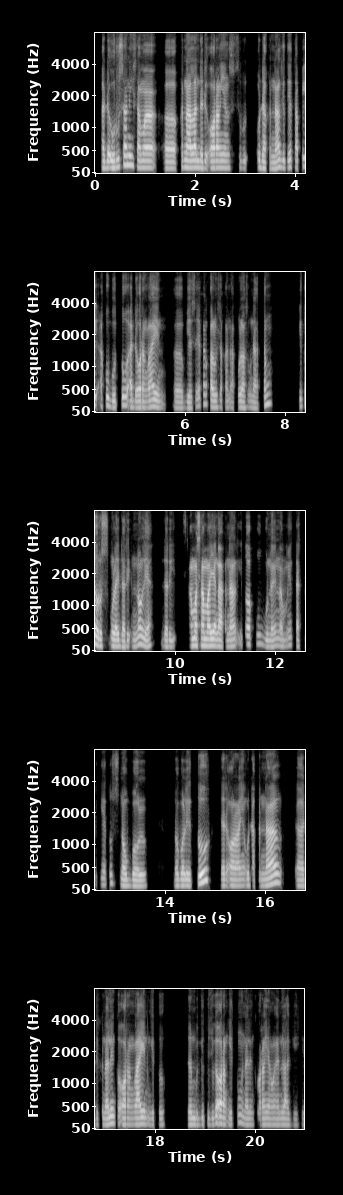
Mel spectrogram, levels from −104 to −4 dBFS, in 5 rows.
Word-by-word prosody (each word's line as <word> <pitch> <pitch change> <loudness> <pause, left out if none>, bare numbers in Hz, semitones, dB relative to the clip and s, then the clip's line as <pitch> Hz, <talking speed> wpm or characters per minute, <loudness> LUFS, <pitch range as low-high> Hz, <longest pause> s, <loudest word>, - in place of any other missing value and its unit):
ada 140 0 +3
urusan 170 +8 +3
nih 195 - -2
sama, 145 -1 +5 0.2
eee, 135 -1 +3
kenalan 150 -1 +6
dari 140 0 0
orang 145 0 +4
yang 140 0 -2
su 140 0 -13 0.2
udah 135 -2 +2
kenal 130 +2 +1
gitu 150 +1 -1
ya, - - -12
tapi 175 +5 -3
aku 150 +3 -3
butuh 165 +5 -3
ada 135 -2 -1
orang 130 0 +1
lain. 140 -1 +1 0.3
Eee, 120 -1 -6
biasanya 125 +4 -7
kan 200 0 -8
kalo 130 -1 +1
misalkan 130 -1 -11
aku 135 - -7
langsung 125 0 -4
dateng, 175 - -6 0.5
itu 155 - -7
harus 140 -6 +2
mulai 135 -2 +3
dari 130 -1 -1
nol 165 0 +2
ya, 145 +7 -3 0.2
dari 125 -1 -4 0.2
sama 145 +1 +3
sama 145 -1 +7
yang 140 -1 +5
nggak 125 -2 +4
kenal, 135 +2 0
itu - - -16
aku 185 +1 -2
gunain 135 -1 -4
namanya 155 +2 -7
tekniknya 140 +2 -12
itu 180 - -7
snowball, 125 -6 -2 0.5
snowball 125 0 0
itu 170 - +4 0.2
dari 125 0 -4
orang 125 0 0
yang 130 - -8
udah 125 -1 -5
kenal, 145 +9 +4 0.2
eee, 125 -1 -2
dikenalin 130 +4 -1
ke - - -4
orang 130 -1 0
lain 130 0 +2
gitu. 125 +1 -12 0.5
Dan 130 0 -2
begitu 130 +1 -11
juga 150 - +2
orang 135 -3 +2
itu 125 +4 -10
ngenalin 125 -4 -7
ke - - -26
orang 130 0 -2
yang 125 - -6
lain 125 0 -6
lagi, 120 -1 -9
135 Hz, 205 wpm, -26 LUFS, 125-150 Hz, 0.5 s, sama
